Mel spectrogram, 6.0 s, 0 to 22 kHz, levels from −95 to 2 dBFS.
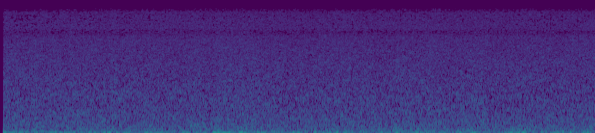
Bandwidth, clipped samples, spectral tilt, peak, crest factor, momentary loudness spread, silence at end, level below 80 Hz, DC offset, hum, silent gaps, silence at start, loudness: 16.5 kHz; under 0.1%; -2.5 dB/octave; -42 dBFS; 14 dB; 1 LU; 0 s; -64 dBFS; under 0.1%; none; none; 0 s; -58 LUFS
